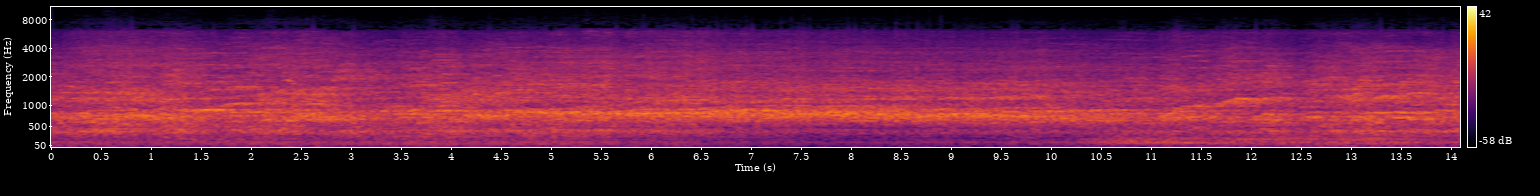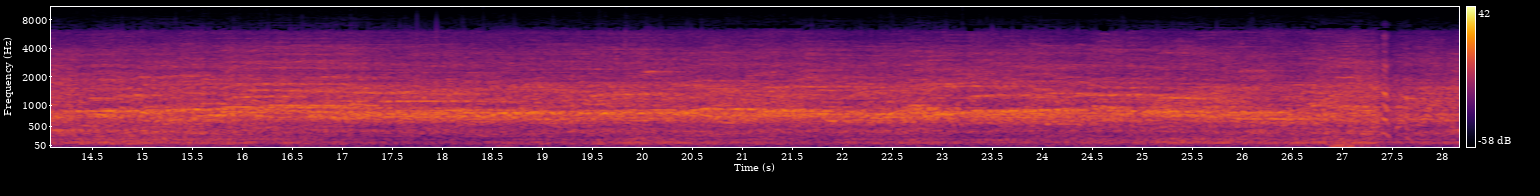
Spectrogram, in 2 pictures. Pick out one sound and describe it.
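A large crowd cheers and screams loudly nearby, echoing under a roof.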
